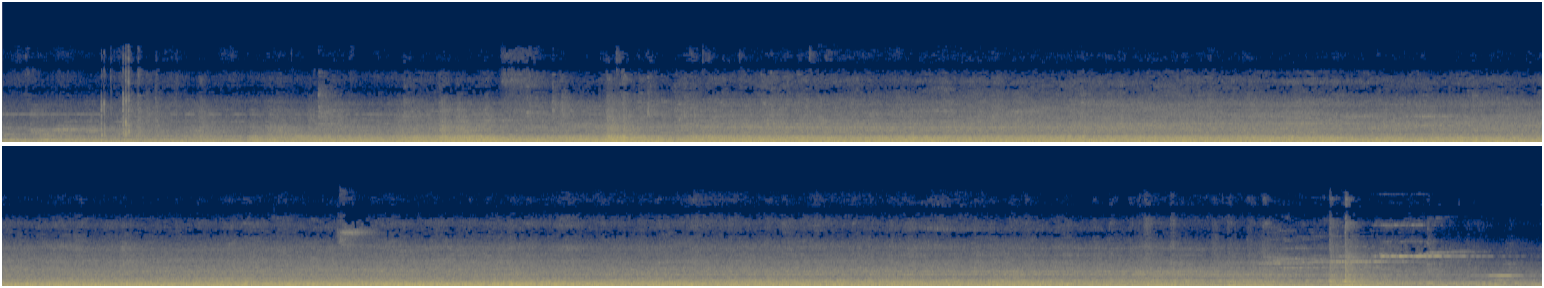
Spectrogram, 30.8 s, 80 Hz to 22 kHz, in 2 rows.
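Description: An MTA R188 subway train departing the station and running past along the platform: a loud, steady rumble of wheels on rail with steady whining tones over it, easing near the end as the last car clears.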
